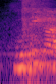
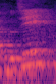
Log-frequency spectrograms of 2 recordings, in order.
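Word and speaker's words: 굳이: 구디가 아니라 구지.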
